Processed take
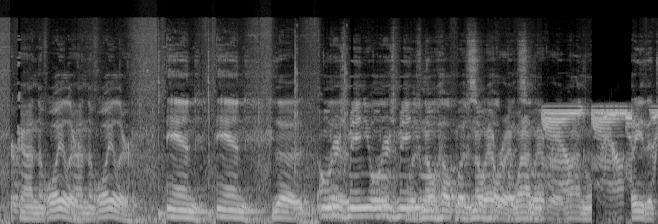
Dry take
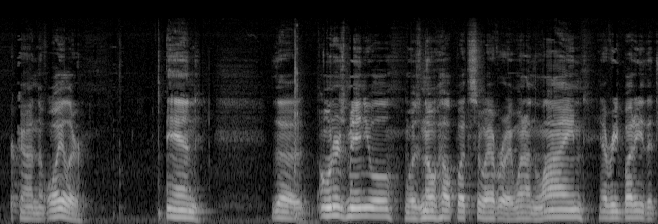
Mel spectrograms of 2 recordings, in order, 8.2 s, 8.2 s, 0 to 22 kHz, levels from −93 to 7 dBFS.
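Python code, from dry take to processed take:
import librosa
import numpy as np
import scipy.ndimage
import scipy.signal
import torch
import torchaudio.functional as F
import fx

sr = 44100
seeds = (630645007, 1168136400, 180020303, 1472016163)

p1 = fx.freq_invert(x, sr, carrier_hz=3000, at=(6.77, 7.9))
p2 = p1 + fx.echo_single(p1, sr, ms=623, db=-4.0, dry=0)
p3 = fx.env_flatten(p2, sr, amount_pct=70)
y = p3 * librosa.db_to_amplitude(-1.0)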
